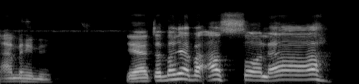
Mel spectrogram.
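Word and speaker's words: الصلاة: As-shalah. Ya, tulisannya wow, bacanya alif.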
